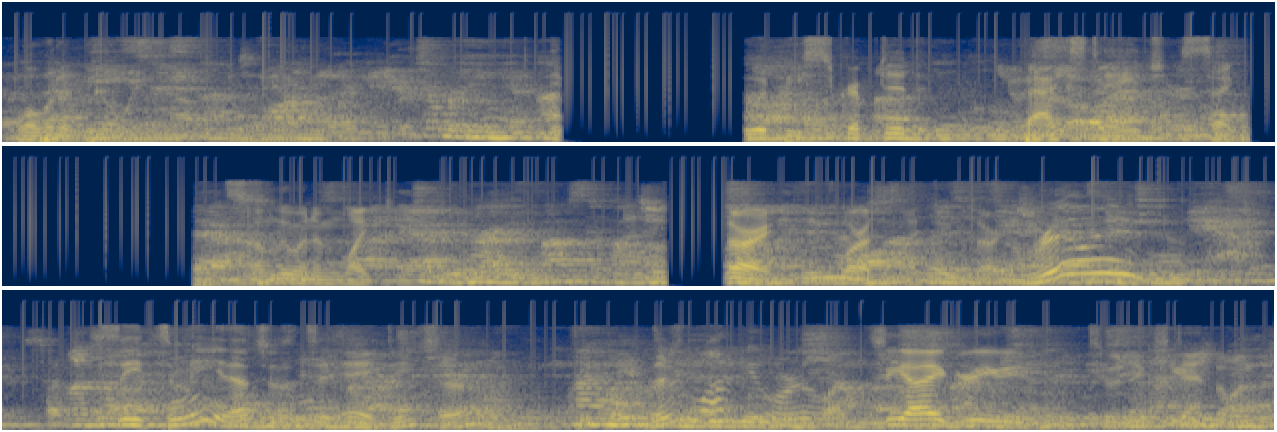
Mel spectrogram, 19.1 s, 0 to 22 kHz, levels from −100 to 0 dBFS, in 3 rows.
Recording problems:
high frequencies cut off; noticeable; nothing above 8 kHz
chatter from many people; loud; throughout; 2 dB below the speech
crowd noise; faint; throughout; 30 dB below the speech
crackle, like an old record; faint; 25 dB below the speech
audio cutting out; at 3 s for 1 s, at 6.5 s for 1 s and at 9.5 s

